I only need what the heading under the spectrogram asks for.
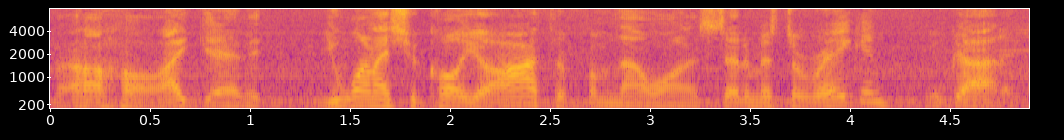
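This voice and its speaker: A man's voice: fairly high pitch, very animated, brisk. An actor playing a puzzled, good-natured male parking lot attendant with a colloquial way of talking in an audio drama. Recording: outdoor scene with traffic noise. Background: street and car ambience.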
